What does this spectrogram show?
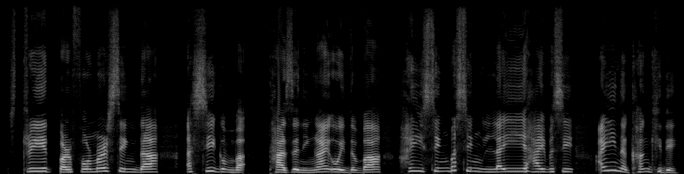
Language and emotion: Manipuri, surprised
